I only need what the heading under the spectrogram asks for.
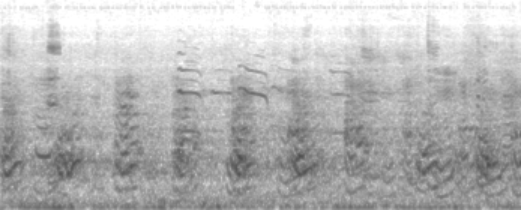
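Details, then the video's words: Sea lions barking at Fisherman's Wharf, a crowd of hoarse, honking barks repeated roughly twice a second, overlapping from several animals, with a busy ambient background. "Barking Seals"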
